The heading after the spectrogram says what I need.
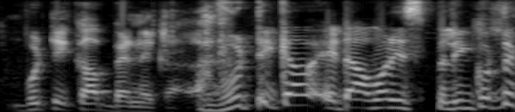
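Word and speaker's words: Bottega Veneta: তারপর হচ্ছে ভি ই এন ই টি এ ভুটিকা ভেনেটা ভুটিকা এটা আমার স্পেলিং করতে কষ্ট হইতেছিল কিভাবে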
